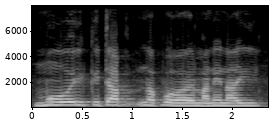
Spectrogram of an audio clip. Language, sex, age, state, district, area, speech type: Assamese, female, 30-45, Assam, Barpeta, rural, spontaneous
